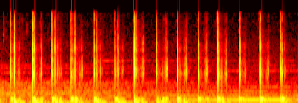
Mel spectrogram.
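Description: Fingertips and nails of both hands rapidly scratch and tap the faceted surface of a tall, hollow, green rhinestone-studded cylindrical sleeve with a silver fuzzy band at its base, fitted over the head of a Blue Yeti microphone. A quick, slightly uneven run of short, crisp clicking taps with bright, glassy sparkle sounds over a faint steady low hum.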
